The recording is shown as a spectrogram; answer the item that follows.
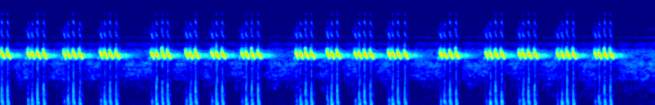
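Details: Cricket. A cricket sings its mating call: short, ringing chirps of four or five rapid pulses, repeated about three times a second. The high, clear trill runs on without pause against a quiet background.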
